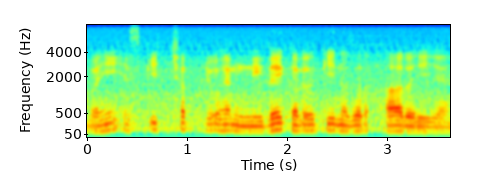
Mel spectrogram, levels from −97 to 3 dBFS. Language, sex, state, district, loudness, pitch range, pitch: Hindi, male, Chandigarh, Chandigarh, -18 LUFS, 105-125 Hz, 115 Hz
